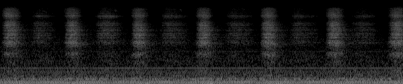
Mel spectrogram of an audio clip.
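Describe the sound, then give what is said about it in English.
Breath of fire: rapid, rhythmic nasal breathing with the stomach pumping in on each exhale. Many evenly paced, quiet breaths repeat steadily over a faint low hum. “So you can look up breath of fire online, but it's equal inhale, exhale through the nose, and you pump the stomach in on the exhale. So it's like,”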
